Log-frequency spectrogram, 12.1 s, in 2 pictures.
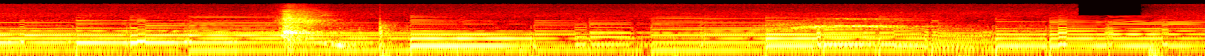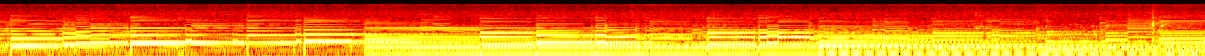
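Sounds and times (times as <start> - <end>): plucked guitar music: 0.0 - 12.0
deep accompanying note: 5.8 - 8.4.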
